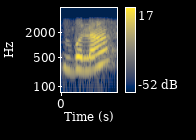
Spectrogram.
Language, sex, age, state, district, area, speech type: Marathi, female, 18-30, Maharashtra, Ratnagiri, rural, conversation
